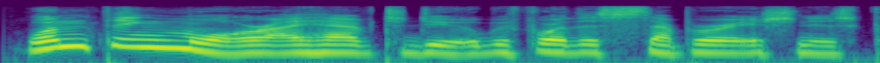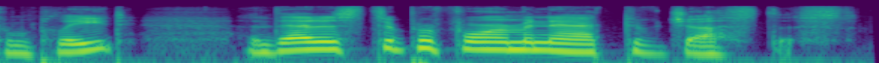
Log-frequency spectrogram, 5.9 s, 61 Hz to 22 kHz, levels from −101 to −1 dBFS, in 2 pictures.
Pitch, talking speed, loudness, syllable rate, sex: 190 Hz, 215 wpm, -18 LUFS, 6.1 syllables/s, female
